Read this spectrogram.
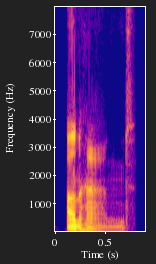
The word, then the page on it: unhand: British English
